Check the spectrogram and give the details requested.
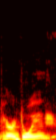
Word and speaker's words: pareidolia: Is that how you say it, pareidolia?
